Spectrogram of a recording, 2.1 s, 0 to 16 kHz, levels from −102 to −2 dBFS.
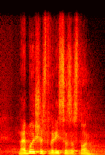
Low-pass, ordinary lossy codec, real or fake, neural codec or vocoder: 14.4 kHz; none; fake; autoencoder, 48 kHz, 32 numbers a frame, DAC-VAE, trained on Japanese speech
